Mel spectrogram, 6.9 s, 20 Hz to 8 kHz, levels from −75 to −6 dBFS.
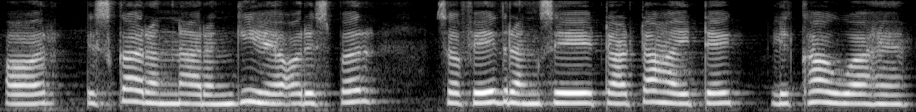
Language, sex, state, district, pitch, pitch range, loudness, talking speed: Hindi, female, Uttar Pradesh, Lalitpur, 265 Hz, 255-275 Hz, -15 LUFS, 140 wpm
